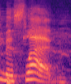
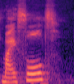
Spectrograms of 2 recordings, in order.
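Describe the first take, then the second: First: It sounds like 'mis-led', with two clear syllables. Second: It sounds like 'my-zld', rhyming with 'Meisel'. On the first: This is how the word is said aloud. The speaker calls it right. "but I say misled" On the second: This is how the word sounds when read silently. The speaker calls it wrong. "when I read it in a book, I always think it's misled"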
